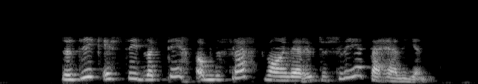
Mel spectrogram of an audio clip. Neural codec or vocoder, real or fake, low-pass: none; real; 3.6 kHz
